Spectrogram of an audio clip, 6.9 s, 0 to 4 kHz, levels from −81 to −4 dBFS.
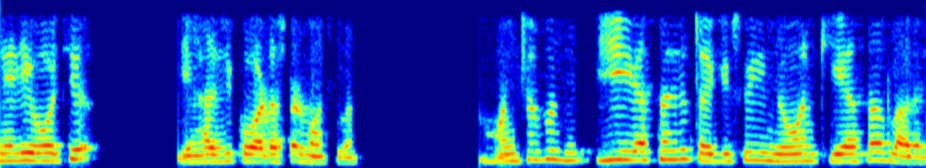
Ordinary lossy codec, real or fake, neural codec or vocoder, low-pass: none; fake; autoencoder, 48 kHz, 128 numbers a frame, DAC-VAE, trained on Japanese speech; 3.6 kHz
